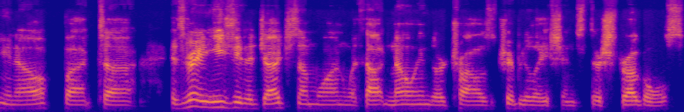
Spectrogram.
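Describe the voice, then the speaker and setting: A plain, everyday voice, this man speaks at a medium pitch and moderate pace with fairly even intonation, in a dry, close sound with no echo against a quiet background. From San Jose, California. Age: 40s. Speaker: art studio owner. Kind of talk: interview answer.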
